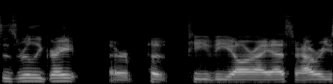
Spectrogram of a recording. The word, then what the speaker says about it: PVRIS: of pop music like paris is really great or pvris or however you say i'm pretty sure it's pronounced paris but um their stuff's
